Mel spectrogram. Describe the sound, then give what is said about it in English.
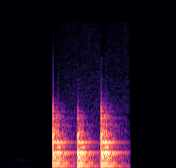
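A bird's beak taps three times on a bedroom window from a tree after midnight, in an even, quick rhythm. Each tap is loud and hollow, with a short ringing tail, and no voices are heard. “He tapped on the window with his beak.”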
